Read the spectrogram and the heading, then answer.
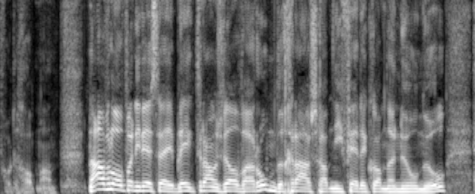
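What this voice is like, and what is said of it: Twente regional Dutch accent. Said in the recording (Dutch): “Is het mijn accent? Ik spreek Twents, hè?”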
